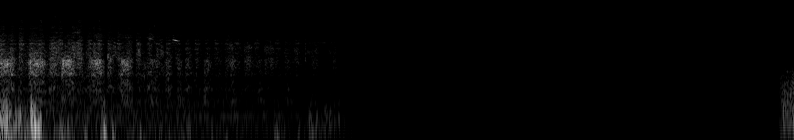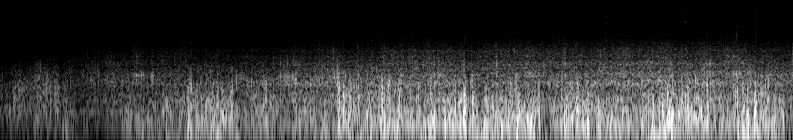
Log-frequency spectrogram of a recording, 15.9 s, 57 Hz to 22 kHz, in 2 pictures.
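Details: Samoyed sled dogs panting to cool down during a rest break on a 14-mile carting run in Minnesota on an unexpectedly warm 44F day. Fast breathy huffs about three per second, then a silent gap, then louder, denser panting.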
